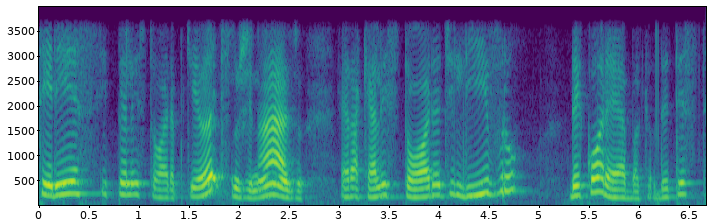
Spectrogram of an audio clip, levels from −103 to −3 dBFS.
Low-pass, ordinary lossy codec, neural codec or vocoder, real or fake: 3.6 kHz; none; none; real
